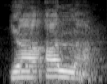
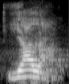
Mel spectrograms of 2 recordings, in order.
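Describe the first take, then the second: First: The phrase is said in its full form. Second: The phrase is contracted into a shorter form.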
